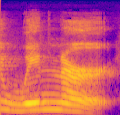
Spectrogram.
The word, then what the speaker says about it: winter: that the pronunciation here, we can say winner, no T, or we could add the T, both are fine.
